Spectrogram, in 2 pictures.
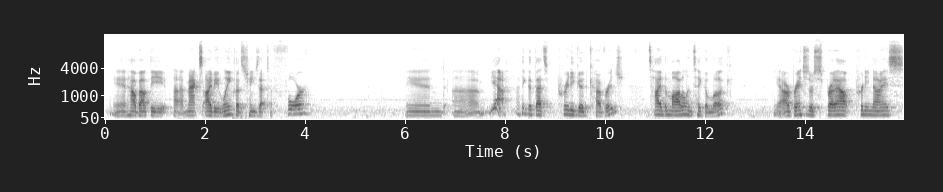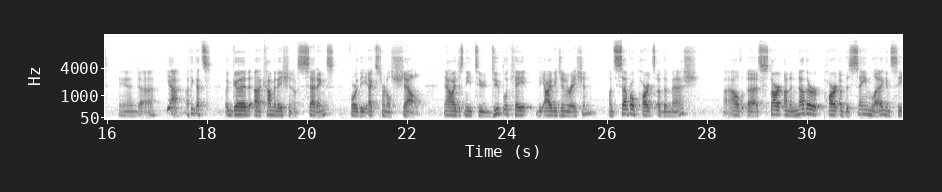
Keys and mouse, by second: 0.6-1.2 drag, 1.4-3.3 drag, 4.5 click, 5.3-6.1 middle drag, 6.6-8.7 middle drag, 10.8-12.5 drag, 10.8-12.7 middle drag, 15.3-17.6 middle drag, 21.1-23.3 middle drag, 23.3-24.9 drag, 24.9-27.0 middle drag.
